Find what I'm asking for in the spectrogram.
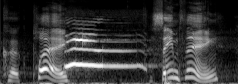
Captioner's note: meow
